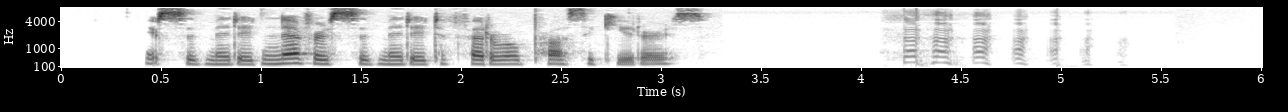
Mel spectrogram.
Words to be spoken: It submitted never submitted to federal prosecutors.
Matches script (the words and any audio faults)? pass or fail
fail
